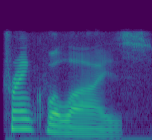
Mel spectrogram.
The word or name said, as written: tranquilize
